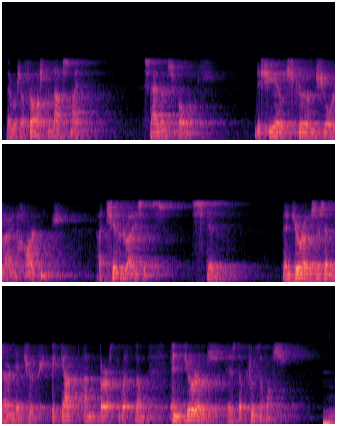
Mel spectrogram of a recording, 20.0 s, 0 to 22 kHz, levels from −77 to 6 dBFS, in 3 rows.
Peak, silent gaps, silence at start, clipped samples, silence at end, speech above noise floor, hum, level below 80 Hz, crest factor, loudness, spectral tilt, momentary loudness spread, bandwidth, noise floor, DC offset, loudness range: -2 dBFS; none; 0.1 s; under 0.1%; 0 s; 37 dB; none; -40 dBFS; 22 dB; -25 LUFS; -9.5 dB/octave; 18 LU; 4.2 kHz; -60 dBFS; under 0.1%; 7 LU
